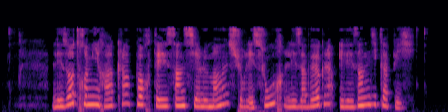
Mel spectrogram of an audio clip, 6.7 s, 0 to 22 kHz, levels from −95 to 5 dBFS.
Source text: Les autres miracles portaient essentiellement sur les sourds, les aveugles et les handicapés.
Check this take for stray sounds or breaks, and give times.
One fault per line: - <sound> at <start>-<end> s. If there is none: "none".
none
